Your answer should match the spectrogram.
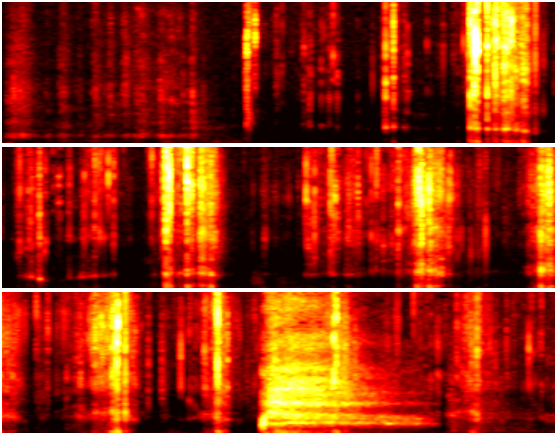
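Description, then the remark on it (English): A crunchy pretzel being chewed, with a string of sharp, crackly crunches in an irregular rhythm over about eleven seconds, loudest and longest near the end, with no talking. “I'm going to say pretzel. Ding, ding, ding, ding, ding, ding, ding, ding.”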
